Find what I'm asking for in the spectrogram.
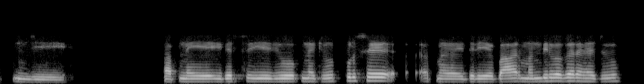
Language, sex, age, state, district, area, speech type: Hindi, male, 45-60, Rajasthan, Jodhpur, urban, conversation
